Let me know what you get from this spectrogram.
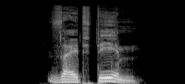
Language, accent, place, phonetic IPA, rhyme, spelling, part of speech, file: German, Germany, Berlin, [zaɪ̯tˈdeːm], -eːm, seitdem, adverb / conjunction, De-seitdem.ogg
- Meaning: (conjunction) 1. since, ever since 2. since that; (adverb) 1. since 2. since then, since that time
